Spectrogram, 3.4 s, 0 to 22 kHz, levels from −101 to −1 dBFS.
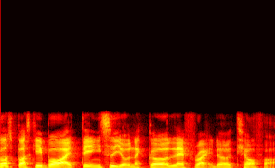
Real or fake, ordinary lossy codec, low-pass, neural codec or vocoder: real; none; 7.2 kHz; none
